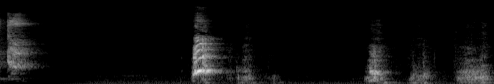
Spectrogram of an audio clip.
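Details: Dog reacting to its own reflection in a mirror, giving short sharp barks at about zero, two and under four seconds, each followed by softer low grumbling notes, with silence between the outbursts.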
